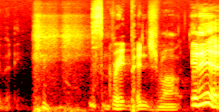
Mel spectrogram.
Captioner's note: laughs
